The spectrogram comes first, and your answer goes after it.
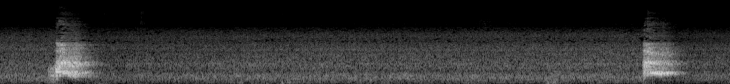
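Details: Labrador named Mowgli, scared of his own shadow, gives two single sharp barks about six seconds apart, each a short loud burst, with quiet steady background noise between.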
